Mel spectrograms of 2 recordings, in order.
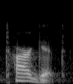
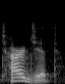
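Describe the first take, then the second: First: The second syllable sounds like 'get'. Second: The second syllable does not sound like 'get'. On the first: The speaker calls it right. "se pronuncia get, ¿no? Pues pon tar delante" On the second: The speaker calls it wrong.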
